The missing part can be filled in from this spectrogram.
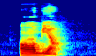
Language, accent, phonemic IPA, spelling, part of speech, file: French, France, /ɑ̃.bjɑ̃/, ambiant, adjective, LL-Q150 (fra)-ambiant.wav
- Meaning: ambient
